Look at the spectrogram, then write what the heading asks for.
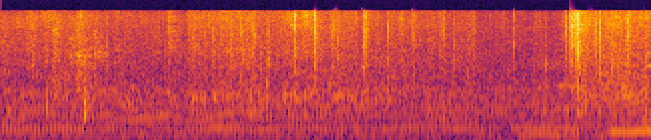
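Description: Pigeons at a home loft at five in the afternoon, with steady outdoor ambience, soft cooing and scattered wing sounds around faint human sounds, ending in a louder flurry as birds take off.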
